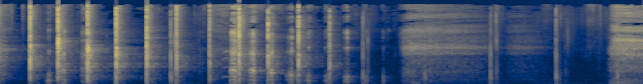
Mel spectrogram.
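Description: A run of sharp knocks and taps, evenly spaced at about three a second at first, then faster and scattered. Near the end come a breathy rush and a sigh.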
